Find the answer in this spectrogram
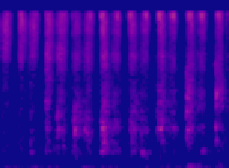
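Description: Shoe brush stroked quickly back and forth over a leather oxford, the bristles swishing against the leather about four or five times a second.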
